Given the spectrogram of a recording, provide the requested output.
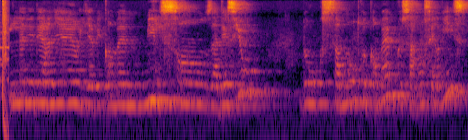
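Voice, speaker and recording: The speech comes at a very slow pace with fairly even intonation. Audible room echo and noticeable background noise fill the recording. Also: woman. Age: 60s. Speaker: retired training director, social centre president. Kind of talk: interview portrait. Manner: hesitant, many fillers.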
